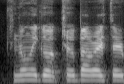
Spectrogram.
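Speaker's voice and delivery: ordinary delivery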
